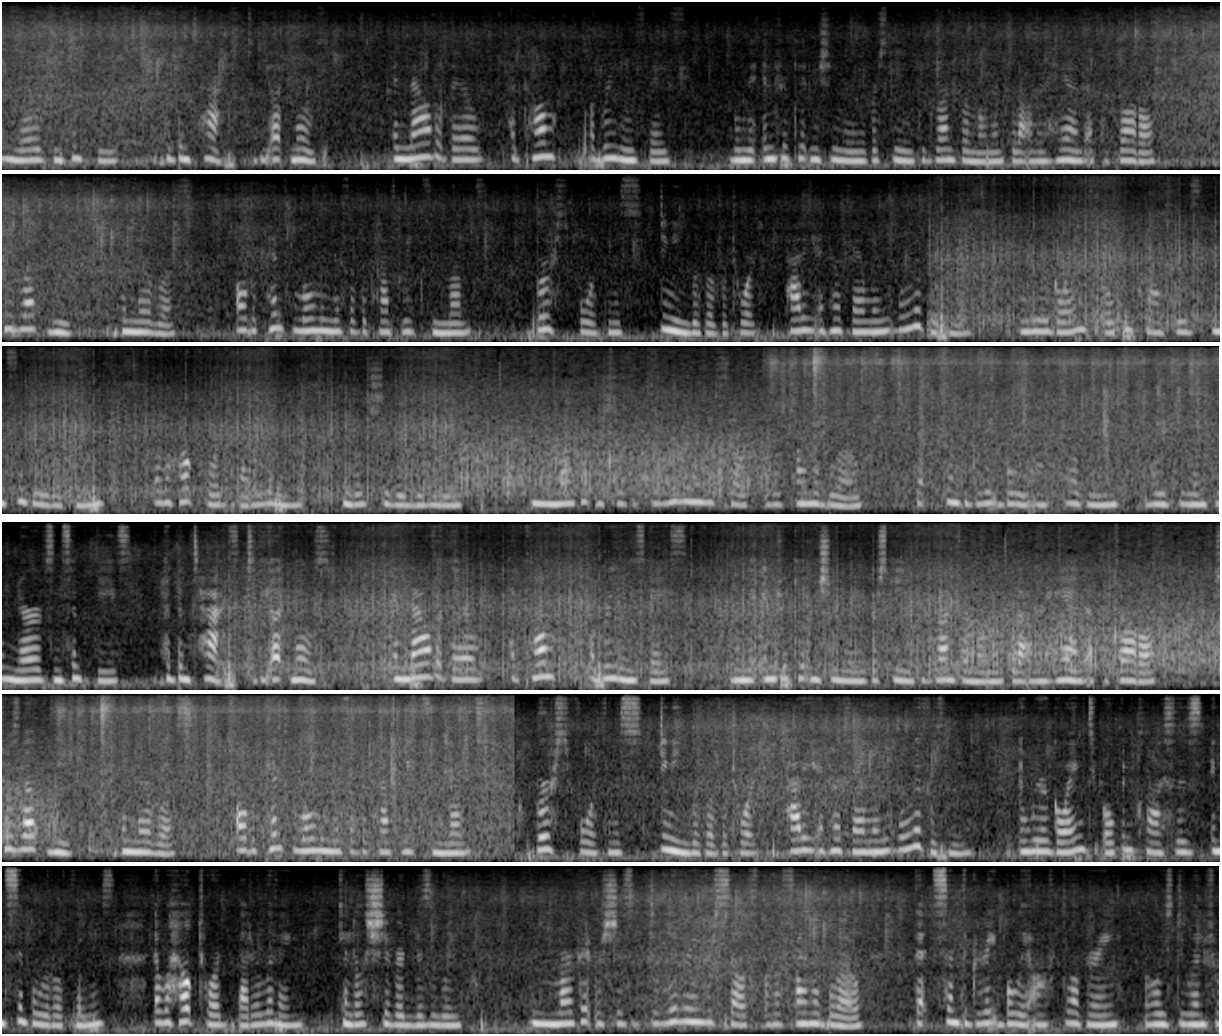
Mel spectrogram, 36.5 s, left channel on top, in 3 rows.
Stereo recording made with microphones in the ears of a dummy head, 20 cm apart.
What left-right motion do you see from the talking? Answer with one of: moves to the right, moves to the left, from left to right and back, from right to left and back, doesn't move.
doesn't move.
